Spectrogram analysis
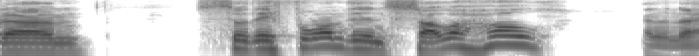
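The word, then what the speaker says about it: Solihull: but have but um so they formed in Salah Hall I don't know how you pronounce that s-o-l-i-h-u-l-l English rock band 1989.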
